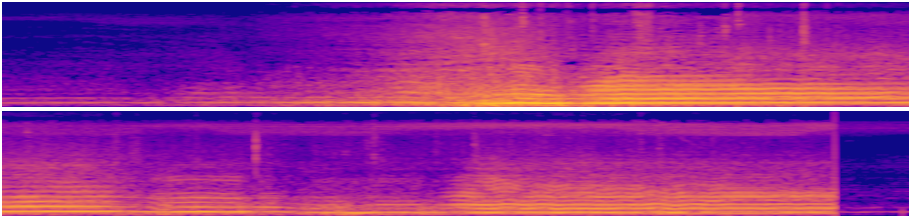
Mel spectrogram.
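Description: Rally car approaching and passing at speed, its engine revving hard. The revs dip briefly about seven seconds in and pick up again, then the sound cuts off suddenly near the end.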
